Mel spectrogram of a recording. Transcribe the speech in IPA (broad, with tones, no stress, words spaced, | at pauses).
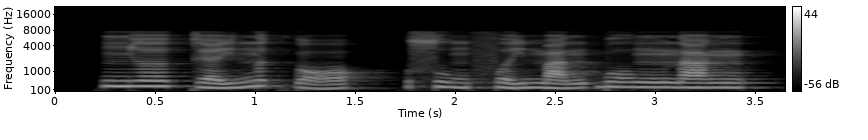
ɲəː˧ kɛ˨˩˨jnə˦˥k̚ɗɔ˨˩˨ | su˨˩mfə˨˩˨jma˨˩˨n ɓo˧ŋna˧ŋ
